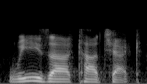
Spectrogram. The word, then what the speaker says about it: Wisakachek: In this legend, there is a spirit called Wisakachek, Native American mythology, pronounced Weeza Kachek, was a shapeshifter who lived in the woods.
